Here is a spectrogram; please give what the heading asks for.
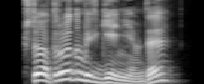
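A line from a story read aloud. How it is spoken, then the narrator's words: Snide question. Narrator (Russian): ехидно спросил Мелифара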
